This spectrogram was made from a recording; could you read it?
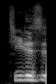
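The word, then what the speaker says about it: Tidus: Titus is yeah. is the canon pronunciation for it.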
